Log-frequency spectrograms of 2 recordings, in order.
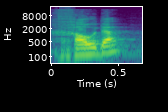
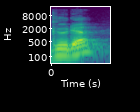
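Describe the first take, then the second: First: The name has the local Dutch pronunciation. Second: The name has the familiar English pronunciation. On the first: The speaker calls it right. "Gouda is how you pronounce it" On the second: The speaker calls it wrong. "you don't pronounce it Gouda"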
